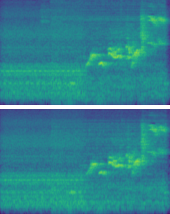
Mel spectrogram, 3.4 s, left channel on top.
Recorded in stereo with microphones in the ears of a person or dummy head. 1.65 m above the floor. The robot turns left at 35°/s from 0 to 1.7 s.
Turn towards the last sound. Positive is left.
turn(degrees=55)  # may be behind; listen again after turning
